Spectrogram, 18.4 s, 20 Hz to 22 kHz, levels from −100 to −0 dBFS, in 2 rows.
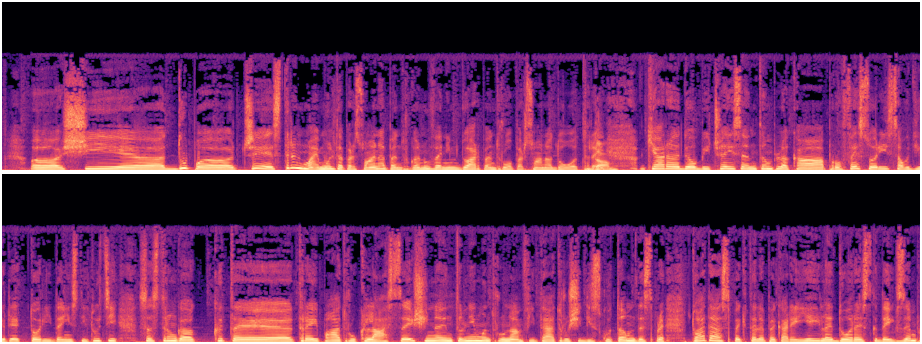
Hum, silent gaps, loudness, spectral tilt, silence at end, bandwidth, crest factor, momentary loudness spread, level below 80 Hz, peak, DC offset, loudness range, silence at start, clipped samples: none; none; -12 LUFS; -5 dB/octave; 0 s; 15 kHz; 12 dB; 6 LU; -34 dBFS; 0 dBFS; under 0.1%; 3 LU; 0 s; under 0.1%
